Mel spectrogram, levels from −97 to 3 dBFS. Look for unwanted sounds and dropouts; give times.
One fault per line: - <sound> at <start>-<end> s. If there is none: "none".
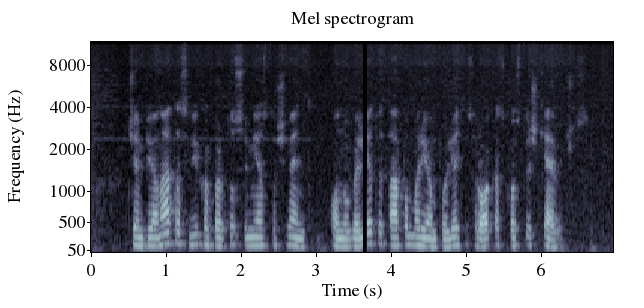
- dropout at 3.6-3.7 s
